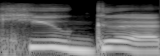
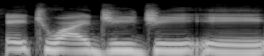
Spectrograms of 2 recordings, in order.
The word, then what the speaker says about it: hygge: I think it's like hue good. There's actually like there is like we're we're all pronouncing it wrong, but it's h y g g e and it's something like hygge.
